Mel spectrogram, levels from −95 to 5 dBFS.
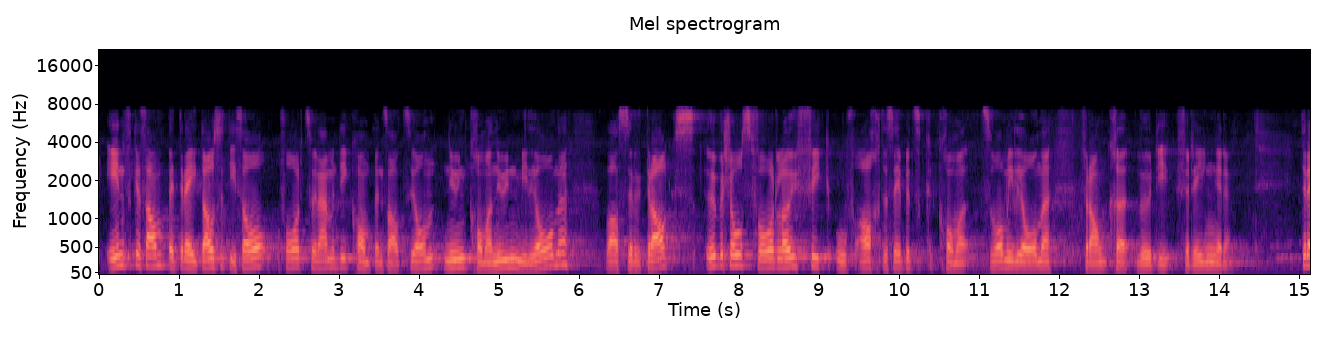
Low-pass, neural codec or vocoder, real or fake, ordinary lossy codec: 7.2 kHz; none; real; none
